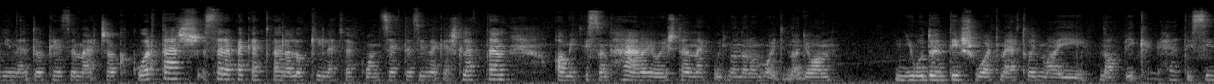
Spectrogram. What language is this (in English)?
Hungarian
